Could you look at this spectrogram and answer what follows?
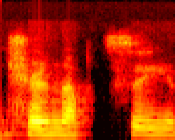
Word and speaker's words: Chernivtsi: the Nazi Empire, and I will say in Chernivtsi, that's how we pronounce it, in Bukovina, part of the Austro-Hungary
